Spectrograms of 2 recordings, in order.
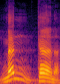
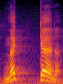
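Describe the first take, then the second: First: The n is pronounced fully and clearly before k. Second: The n disappears into a doubled k sound. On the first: "لو أردت أن أنطق بالنون مظهرة ... سأسمع النون كاملة" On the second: "ما قلتش مكان، هو ده الإدغام"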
